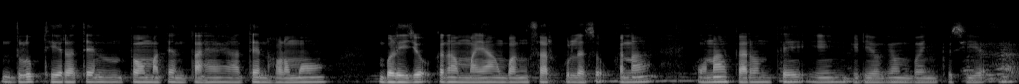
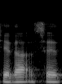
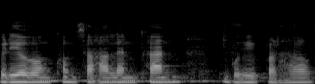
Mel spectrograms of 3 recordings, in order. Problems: background sounds at intervals, background conversations at intervals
